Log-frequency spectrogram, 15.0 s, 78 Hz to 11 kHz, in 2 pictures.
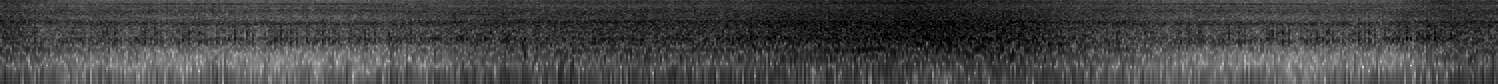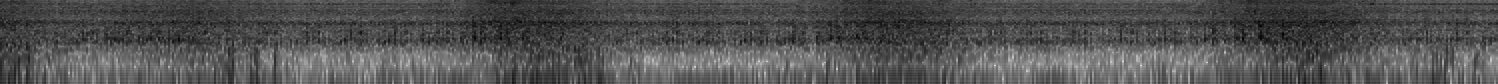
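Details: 454 big-block V8 with great oil pressure, idling and revving once; uneven tapping knock, loudest at driver side head, owner says unlike rod knock; cause unknown, heads to be pulled.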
